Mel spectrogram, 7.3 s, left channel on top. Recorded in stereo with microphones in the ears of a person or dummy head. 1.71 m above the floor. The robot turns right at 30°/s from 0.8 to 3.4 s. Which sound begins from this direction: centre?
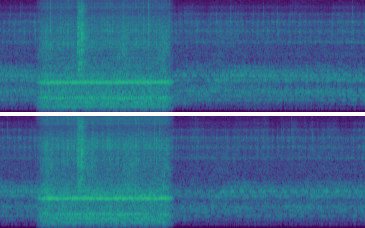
A camera shutter, at 1.5 s.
